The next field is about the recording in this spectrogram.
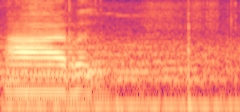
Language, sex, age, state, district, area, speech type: Malayalam, female, 45-60, Kerala, Malappuram, rural, read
